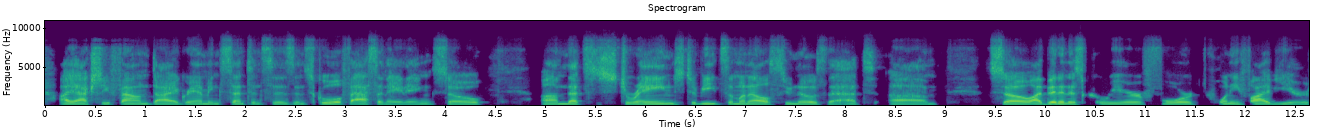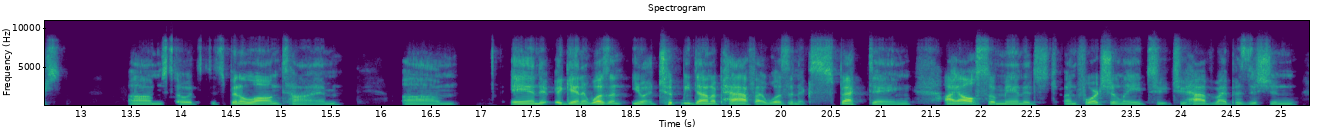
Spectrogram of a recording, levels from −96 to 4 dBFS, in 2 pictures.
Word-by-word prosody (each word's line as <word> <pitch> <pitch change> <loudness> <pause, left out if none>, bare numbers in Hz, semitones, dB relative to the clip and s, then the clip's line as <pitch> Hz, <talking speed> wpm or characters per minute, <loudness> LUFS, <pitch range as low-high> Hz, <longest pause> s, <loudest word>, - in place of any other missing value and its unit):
I 120 - +3
actually 120 0 +2
found 115 0 0
diagramming 110 +1 -1
sentences 110 -3 -4
in 110 - -8
school 120 -2 0
fascinating, 100 +4 -1
so, 105 -2 -3 0.6
um, 115 +1 0
that's 120 -1 0
strange 125 0 +1
to 130 - -4
meet 120 0 -2
someone 120 -3 -2
else 115 +3 +2
who 125 - -6
knows 115 +1 -2
that, - - -3 0.3
um, 100 0 -2 0.6
so, 115 0 +5
I've 120 0 +5
been 145 +1 +7
in 155 - +4
this 145 -2 +1 0.2
career 115 0 -3
for 115 -1 -2 0.2
25 130 -3 +2
years, 100 -5 -6 0.7
um, 105 0 -2
so, 110 -1 -3
it's 110 - -6
it's 110 - -11
been 135 - +2
a 135 - +5
long 120 0 +4
time, 100 0 -7 0.6
um, 100 -1 -6 0.6
and, 120 +1 +3
a - - -1
again, 125 -2 +4
it 115 - -1
wasn't 140 -1 +4
you 120 - -1
know, - - +1
it 120 +2 -12
took 185 0 +1
me 150 - -1
down 130 -2 +5
a 125 - +2
path 125 -2 +5
I - - +3
wasn't 115 +1 -3
expecting. 110 -8 -1 0.3
I - - +5
also 145 +3 +5
managed, 110 -2 -5
unfortunately, 115 -3 -2
to 110 -3 -6
to - - -7
have 115 -1 +3
my 115 -1 -2
position, 110 -1 -5
115 Hz, 150 wpm, -25 LUFS, 110-125 Hz, 0.7 s, been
